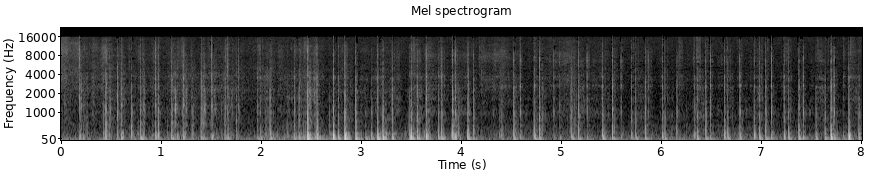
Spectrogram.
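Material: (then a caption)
Cardboard. A small, hollow, printed cardboard tea box (berries flavour), held close to the mic, is tapped and scratched with fingernails. The result is a rapid, irregular stream of short, dry, low, hollow taps with faint scratchy rustling. The taps swell louder in the middle and again at the end.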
